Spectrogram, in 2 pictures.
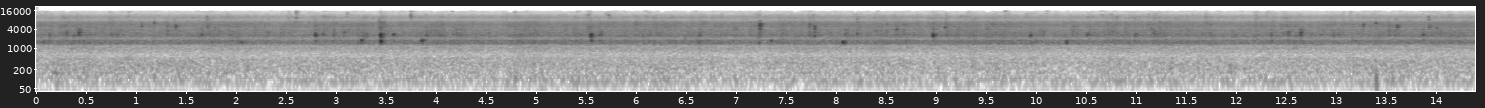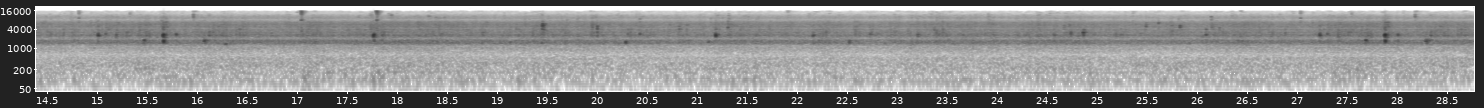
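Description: Heavy rain falling steadily, with many sharp, irregular drop impacts ticking close by.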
